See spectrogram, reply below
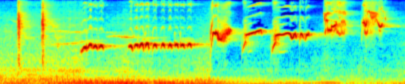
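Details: Tail-flicking white-rumped shama in song meant to excite young birds; two sharp clicks, then a steady trill of repeated whistled notes, followed by louder swooping whistles against a low background hum.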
